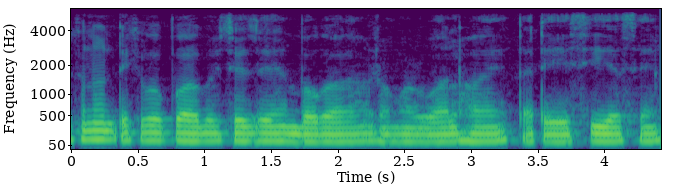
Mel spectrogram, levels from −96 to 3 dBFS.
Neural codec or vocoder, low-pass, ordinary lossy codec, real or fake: codec, 16 kHz, 8 kbps, FreqCodec, larger model; 5.4 kHz; none; fake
